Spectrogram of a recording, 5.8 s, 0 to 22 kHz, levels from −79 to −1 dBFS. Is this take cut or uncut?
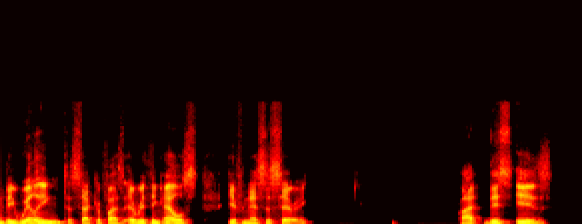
uncut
